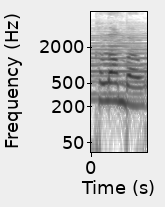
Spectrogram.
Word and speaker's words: Colombo: Columbbo in Italian or Genoies the O sounds are really distinct not like the uh in English Columbus.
